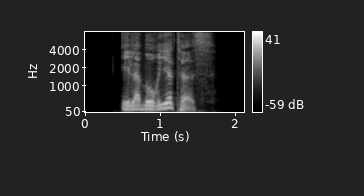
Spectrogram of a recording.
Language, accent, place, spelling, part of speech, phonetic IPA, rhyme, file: German, Germany, Berlin, elaboriertes, adjective, [elaboˈʁiːɐ̯təs], -iːɐ̯təs, De-elaboriertes.ogg
- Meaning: strong/mixed nominative/accusative neuter singular of elaboriert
